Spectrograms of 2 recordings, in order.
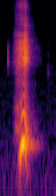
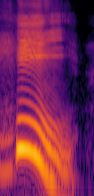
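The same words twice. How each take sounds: First: The vowel is clipped and short. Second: The vowel is stretched and long. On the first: The speaker calls it wrong. "We don't say he" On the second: The speaker calls it right. "we say he. That E sound is stretched"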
